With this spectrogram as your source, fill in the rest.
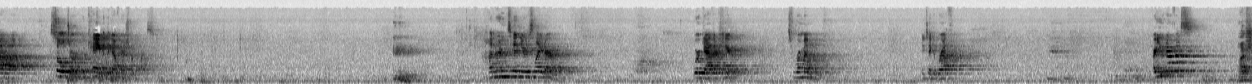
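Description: A woman sings short phrases through a microphone, echoing in a large hall.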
